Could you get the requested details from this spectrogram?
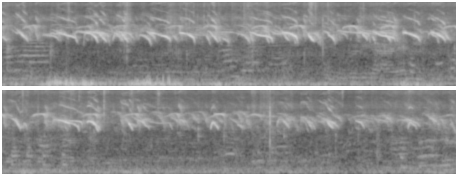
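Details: Chickens peeping in a busy, overlapping chorus of high falling notes, with low thuds or handling noises early on and a constant low rumble.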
